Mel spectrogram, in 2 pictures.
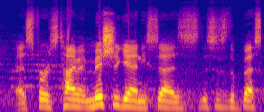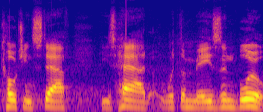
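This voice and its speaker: A high-pitched man talks at a moderate pace while noticeable background noise plays behind him. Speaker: sports anchor and reporter. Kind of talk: TV sports news anchoring and reporting. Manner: upbeat, playful.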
